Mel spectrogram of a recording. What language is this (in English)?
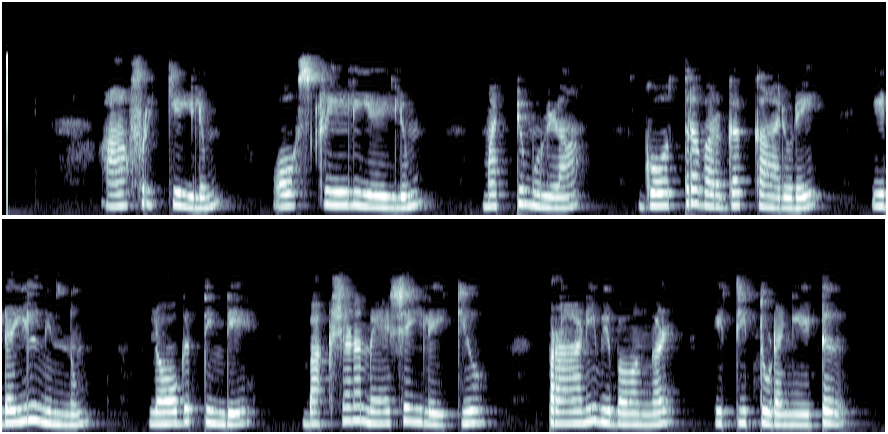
Malayalam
